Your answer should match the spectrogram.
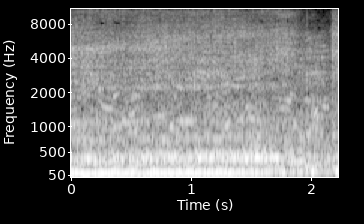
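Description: Live electronic dance music over a festival sound system: a held deep bass tone under a crowd shouting and cheering, the bass cutting out near the end.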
